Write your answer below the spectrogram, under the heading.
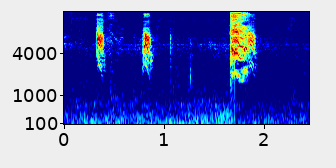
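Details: A female double-collared seedeater calls to excite the male: two quick, high, clipped chirps followed by a longer, buzzier, harsh burst within about two seconds.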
